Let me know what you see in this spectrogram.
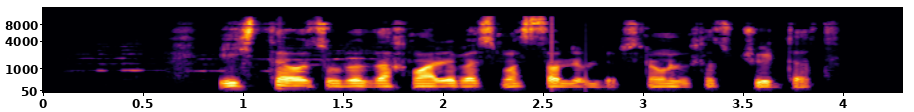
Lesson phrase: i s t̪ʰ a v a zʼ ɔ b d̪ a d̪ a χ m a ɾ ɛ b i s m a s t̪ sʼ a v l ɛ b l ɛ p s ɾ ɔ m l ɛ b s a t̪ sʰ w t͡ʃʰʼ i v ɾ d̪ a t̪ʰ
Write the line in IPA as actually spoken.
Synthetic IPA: i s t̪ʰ a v a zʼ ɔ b d̪ a d̪ a χ m a ɾ ɛ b a s m a s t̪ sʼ a v l ɛ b l ɛ p s ɾ ɔ m l ɛ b s a t̪ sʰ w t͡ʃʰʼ i ɾ d̪ a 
